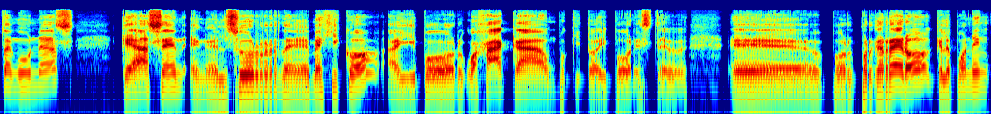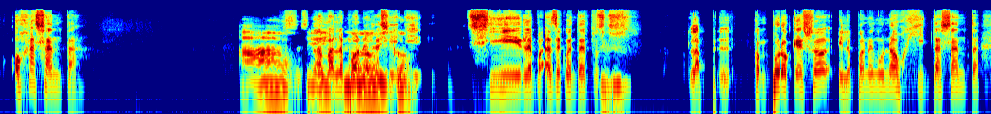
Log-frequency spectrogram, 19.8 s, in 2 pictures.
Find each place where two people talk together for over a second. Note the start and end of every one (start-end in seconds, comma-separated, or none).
12.7-14.1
